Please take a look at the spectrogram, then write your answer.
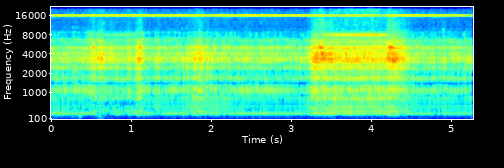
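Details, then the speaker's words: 1964 Sony 9-304U vintage TV: buzzy, warbling whine with rough surges from the speaker; sound stage appears to be oscillating, cause still unknown. "this thing does seem to be picking something up but and this sound thing right here is the sound that's the"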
